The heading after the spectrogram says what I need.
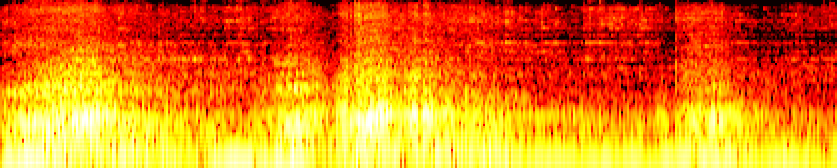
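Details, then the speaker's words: Newly turbocharged Mazda Miata (CX Racing turbo kit, small turbo) blipped up and down several times: muffled revs rising and falling cleanly, no knock or rattle; healthy, said to sound like a Civic. "Oh yeah, dude. To be honest, it sounds like a Civic."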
